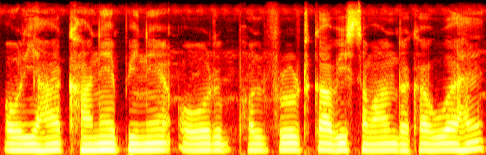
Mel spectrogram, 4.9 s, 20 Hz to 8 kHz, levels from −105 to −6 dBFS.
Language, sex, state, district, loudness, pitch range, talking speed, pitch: Hindi, male, Jharkhand, Deoghar, -14 LUFS, 125-130 Hz, 160 wpm, 125 Hz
